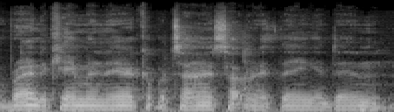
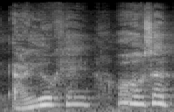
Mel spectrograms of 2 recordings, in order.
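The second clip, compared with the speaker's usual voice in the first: much higher, syrupy sympathy; pitying coo; 14 semitones higher than usual. Retold or imitated. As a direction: keep asking the sad one if they're fine. People pitying a sad person.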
